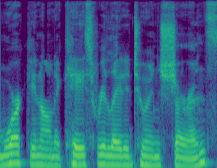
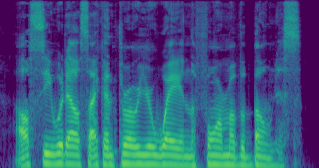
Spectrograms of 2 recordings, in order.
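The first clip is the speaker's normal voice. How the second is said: ordinary delivery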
